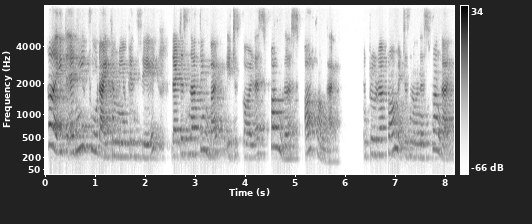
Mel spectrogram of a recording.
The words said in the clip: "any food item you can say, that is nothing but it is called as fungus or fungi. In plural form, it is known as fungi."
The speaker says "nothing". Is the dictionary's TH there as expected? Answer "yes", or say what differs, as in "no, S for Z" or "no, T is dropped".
no, T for TH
